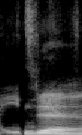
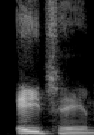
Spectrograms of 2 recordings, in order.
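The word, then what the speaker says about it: Etienne: Apparently, we've been pronouncing it wrong. Like what? Yeah, he said his name is. Yeah, his name is Travis A-Chain apparently.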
